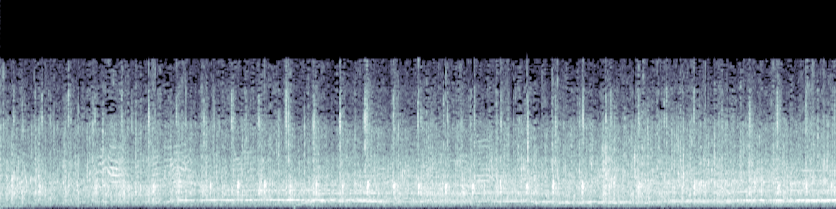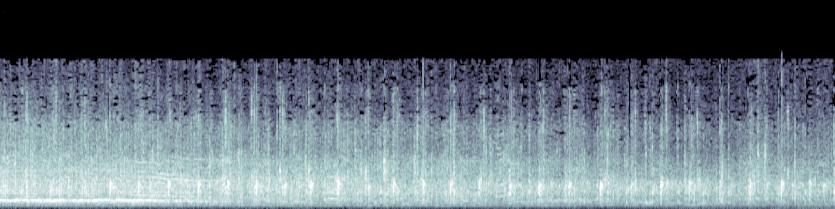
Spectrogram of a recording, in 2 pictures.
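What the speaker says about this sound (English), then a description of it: "good number of fans here today cheering on their local skaters" Arena crowd at a Kaunas ice dance rhythm dance event applauding and cheering steadily for Lithuanian skaters, a dense continuous wash of clapping that swells in the middle and holds for the whole stretch.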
